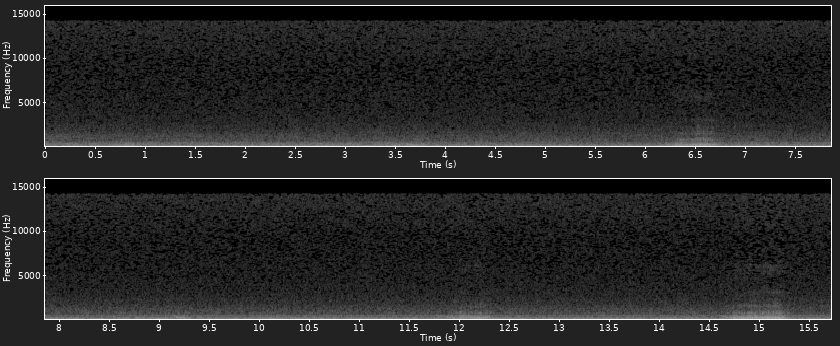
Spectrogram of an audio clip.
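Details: Lolo, a French Bulldog, snoring: soft, low rumbling snorts that swell at intervals of roughly five to six seconds over a steady low electrical hum, with little else audible.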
